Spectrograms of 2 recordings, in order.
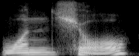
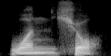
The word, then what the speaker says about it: Won Hyo: The first monk I want to discuss is Won Hyo. In Chinese, we write his name like this, and we pronounce in Korean Won Hyo.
